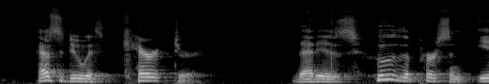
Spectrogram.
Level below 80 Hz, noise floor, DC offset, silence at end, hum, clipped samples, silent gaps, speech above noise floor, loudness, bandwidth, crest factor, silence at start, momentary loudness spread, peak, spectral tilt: -64 dBFS; -73 dBFS; under 0.1%; 0 s; none; under 0.1%; none; 47 dB; -26 LUFS; 16 kHz; 18 dB; 0.4 s; 13 LU; -8 dBFS; -6.5 dB/octave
